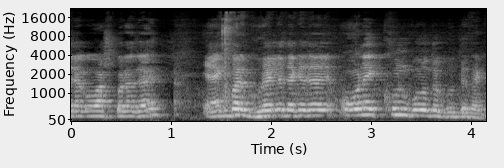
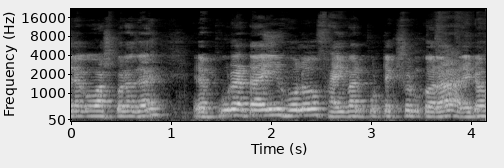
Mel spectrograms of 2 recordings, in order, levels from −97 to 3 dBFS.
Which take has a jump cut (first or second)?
first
